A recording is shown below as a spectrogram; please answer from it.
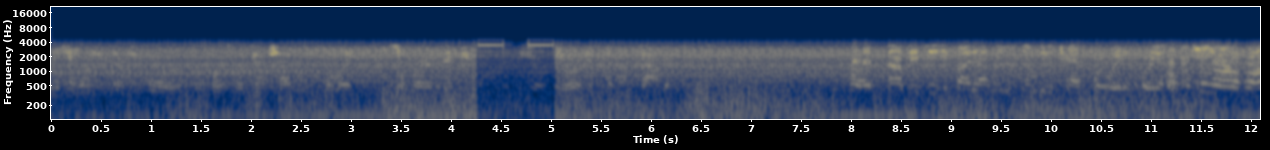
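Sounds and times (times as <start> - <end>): people talking: 0.0 - 6.6, 8.0 - 12.0
low engine hum: 0.0 - 12.0
short high beeps: 4.3 - 5.1.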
